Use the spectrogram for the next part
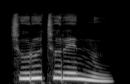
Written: ಚುರುಚುರೆನ್ನು

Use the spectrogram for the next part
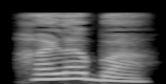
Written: ಹಲುಬು

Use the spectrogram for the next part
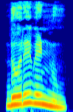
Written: ದರ್ವಾನ

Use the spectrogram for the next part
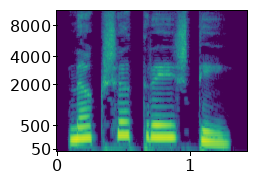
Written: ನಕ್ಷತ್ರೇಷ್ಟಿ

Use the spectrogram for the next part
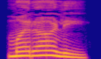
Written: ಮಾರುಳಿ

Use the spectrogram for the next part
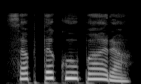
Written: ಸಪ್ತಕೂಪಾರ

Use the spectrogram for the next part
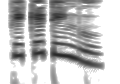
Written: ಪಿಕೆಟಿಂಗು

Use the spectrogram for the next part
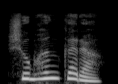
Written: ಶುಭಂಕರ

